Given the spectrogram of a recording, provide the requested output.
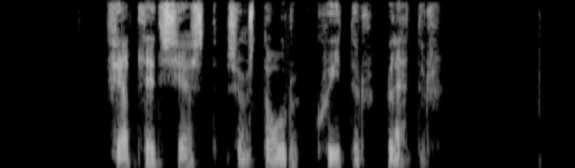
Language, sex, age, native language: Icelandic, male, 50-59, Icelandic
